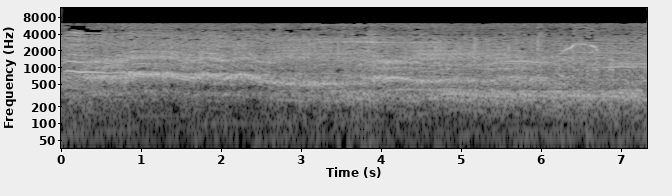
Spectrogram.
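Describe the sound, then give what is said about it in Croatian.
Republic of Ireland football fans cheering in France, a dense, continuous crowd roar with massed voices chanting and singing together at a steady, loud level throughout. “Poslušajmo kako su Irci navijali u Francuskoj.”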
